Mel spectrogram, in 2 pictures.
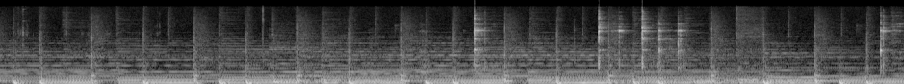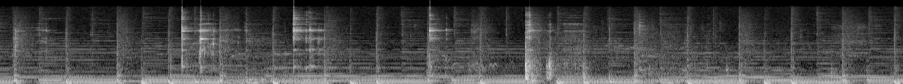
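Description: Background music playing steadily, with scattered clinks of a metal spoon against a ceramic bowl and plate as filling is scooped out. The loudest clink comes about three quarters of the way in.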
